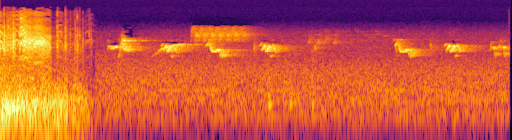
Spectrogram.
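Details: A family of four Arctic terns give a loose series of short, harsh, downslurred calls about every half second, after an opening burst of wind noise.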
